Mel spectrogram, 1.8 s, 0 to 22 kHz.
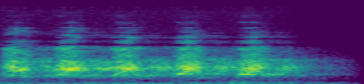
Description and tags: Dogs barking 6
dog, angry, dark, labrador, rottweiler, night, growl, dogs, bark, animal, barking, terrier, pet, growling, hound, mongrel, pitbull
